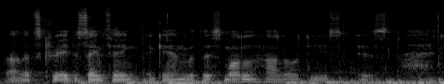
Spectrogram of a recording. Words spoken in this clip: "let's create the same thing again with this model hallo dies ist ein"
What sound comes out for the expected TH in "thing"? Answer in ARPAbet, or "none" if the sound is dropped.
TH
